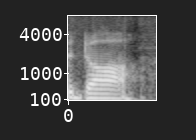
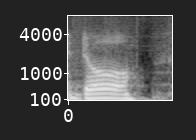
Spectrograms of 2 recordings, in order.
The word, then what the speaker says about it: DAW: Behind the DAW. That's how you say it. Behind the door. Behind the DAW. – The DAW. – We just say DAW. Oh. It sounds like a door, but like, duh, I don't know.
